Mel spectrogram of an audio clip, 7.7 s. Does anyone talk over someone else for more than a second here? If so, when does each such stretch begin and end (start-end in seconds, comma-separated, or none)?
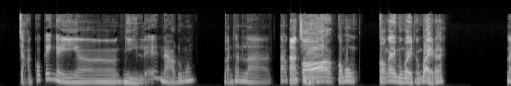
none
